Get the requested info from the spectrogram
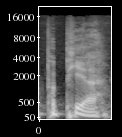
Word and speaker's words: POPIA: Advocate Tlakula, is it Popia or Popia? – Popia. – Popia. – Yes.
